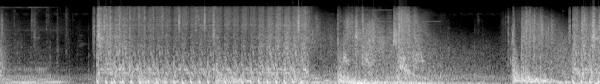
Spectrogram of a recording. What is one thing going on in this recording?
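Rapid gunfire blasts loudly and continuously.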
